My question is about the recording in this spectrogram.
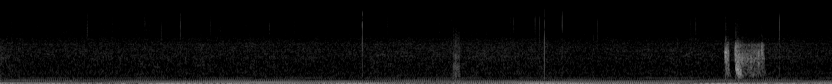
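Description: Apollo 11 air-to-ground radio channel with no one talking: steady hiss and low hum, with scattered faint clicks and crackle from the vinyl record it is played from. There is a short radio blip about seven seconds in.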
